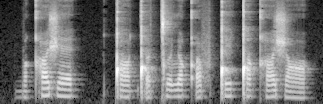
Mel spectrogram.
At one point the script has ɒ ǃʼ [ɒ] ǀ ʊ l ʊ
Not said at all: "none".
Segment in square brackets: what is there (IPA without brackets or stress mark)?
ʌ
